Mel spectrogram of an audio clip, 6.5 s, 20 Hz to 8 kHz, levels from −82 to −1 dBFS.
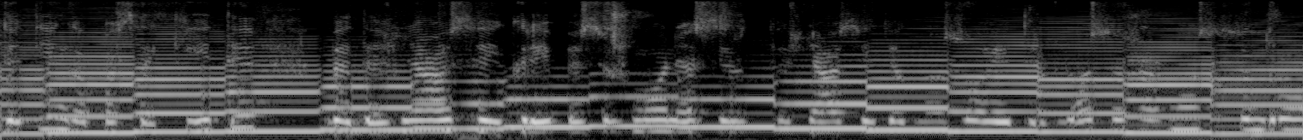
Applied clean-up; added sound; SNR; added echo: neural mask model RNNoise.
